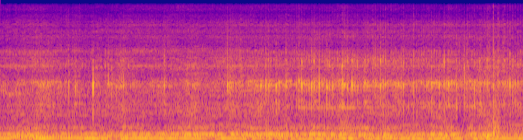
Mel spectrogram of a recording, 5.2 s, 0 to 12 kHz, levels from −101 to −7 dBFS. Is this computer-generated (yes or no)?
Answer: yes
